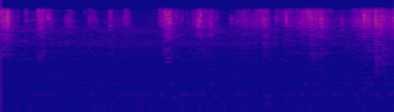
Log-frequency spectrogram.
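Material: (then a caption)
Plastic. Plastic Bananagrams letter tiles are shaken and rattled together, making a dense, bright rattling clatter in quick, uneven bursts. The sound is thin and high-pitched, with no low end.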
